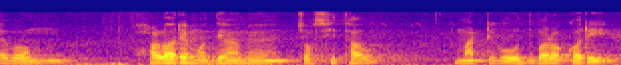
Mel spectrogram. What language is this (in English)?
Odia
